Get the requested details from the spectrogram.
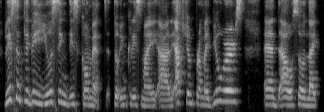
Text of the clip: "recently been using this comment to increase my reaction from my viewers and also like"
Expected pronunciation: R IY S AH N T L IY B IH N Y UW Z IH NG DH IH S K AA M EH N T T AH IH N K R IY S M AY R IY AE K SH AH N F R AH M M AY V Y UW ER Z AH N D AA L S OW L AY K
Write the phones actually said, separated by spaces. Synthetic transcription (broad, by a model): R IY S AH N T L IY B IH Y UW S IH NG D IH S K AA M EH N T T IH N K R IY S M AY R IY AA K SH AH N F R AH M M AY B Y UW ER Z AH N D AA L S OW L AY K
